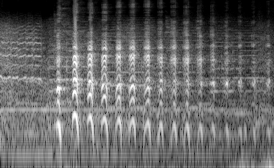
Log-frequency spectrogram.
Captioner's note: Brad laughing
